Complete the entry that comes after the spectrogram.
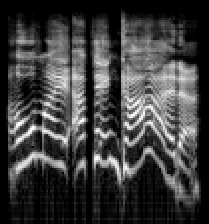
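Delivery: high, slow disbelief; stunned. Real, not acted. Friend reacting to the heroine's age, high slow disbelief. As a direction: drag it out in shock.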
